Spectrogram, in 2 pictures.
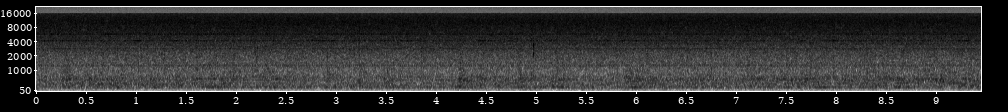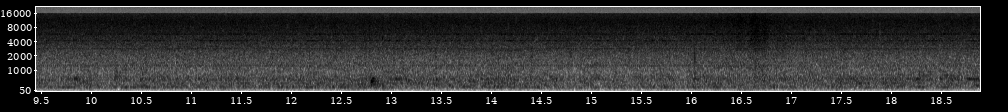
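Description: Fabric rustles as hands handle a cushion cover.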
